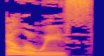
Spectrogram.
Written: Elouise

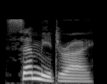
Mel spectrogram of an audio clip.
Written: semidry

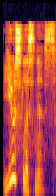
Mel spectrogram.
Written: uselessness

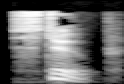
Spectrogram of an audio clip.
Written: stoup

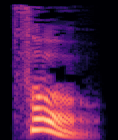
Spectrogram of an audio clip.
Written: faux

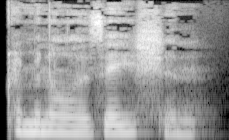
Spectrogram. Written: criminalization

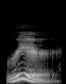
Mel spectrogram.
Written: rear

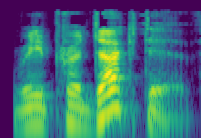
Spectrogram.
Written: reproductive

